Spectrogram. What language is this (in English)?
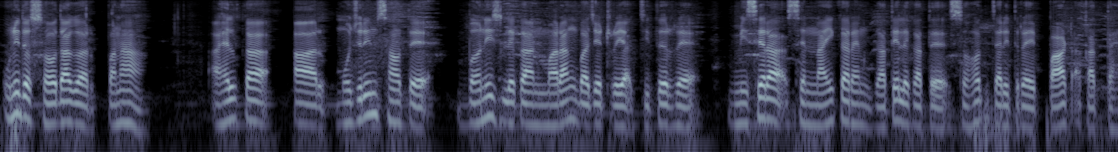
Santali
